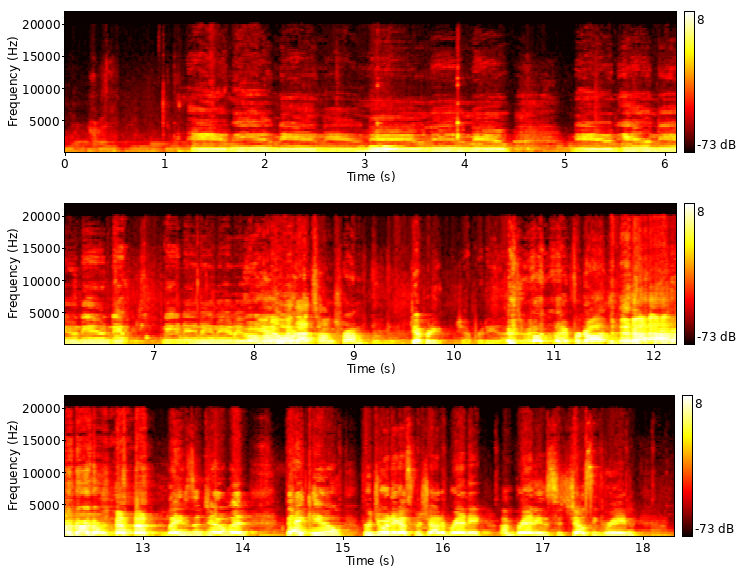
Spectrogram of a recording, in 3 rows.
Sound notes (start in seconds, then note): 1.0 Chelsea humming; 10.5 both laughing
